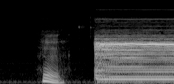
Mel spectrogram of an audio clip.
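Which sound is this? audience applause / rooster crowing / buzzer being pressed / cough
buzzer being pressed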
